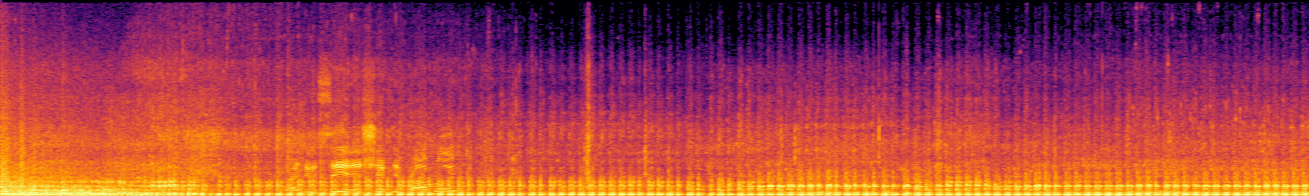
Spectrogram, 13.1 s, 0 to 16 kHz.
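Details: 2008 EX250 motorcycle chassis with a swapped-in EX500 engine on fabricated brackets. Crisp, even twin firing at idle and through blips, no knocking, tapping or rattles; healthy engine.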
